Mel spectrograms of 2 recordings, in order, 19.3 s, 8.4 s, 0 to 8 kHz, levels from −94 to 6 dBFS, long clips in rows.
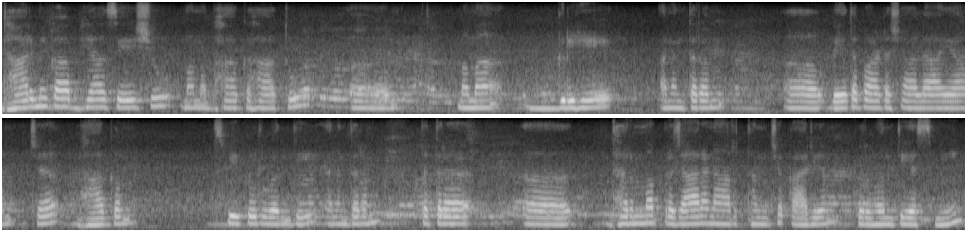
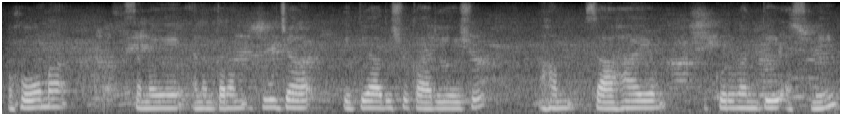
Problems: constant background noise, continuous background conversations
